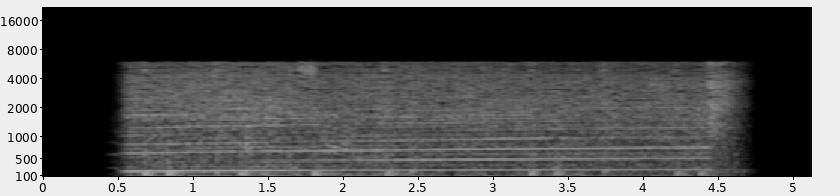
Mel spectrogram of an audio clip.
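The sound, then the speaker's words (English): A car drifts into traffic with a steady, loud engine roar and screeching tires, one continuous burst of about four seconds, with no talking. “It's like, hey, he's doing a pretty good drifting. Yeah, drifting into traffic.”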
